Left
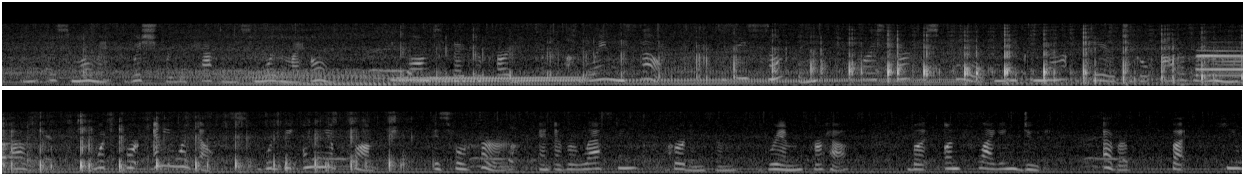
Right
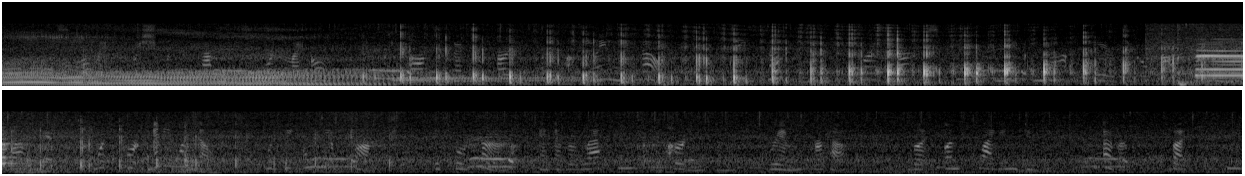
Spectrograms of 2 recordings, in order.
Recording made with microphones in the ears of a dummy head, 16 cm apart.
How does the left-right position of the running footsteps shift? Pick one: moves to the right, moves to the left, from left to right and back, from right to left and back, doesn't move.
moves to the left.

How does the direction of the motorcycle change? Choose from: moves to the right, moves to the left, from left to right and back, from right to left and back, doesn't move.
moves to the left.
